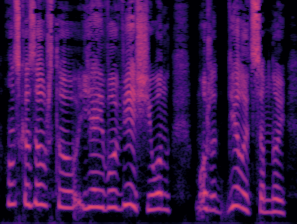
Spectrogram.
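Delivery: high, halting woman's voice; frightened. A narrator's reading. Алёна reports the threats to Сергей, frightened.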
